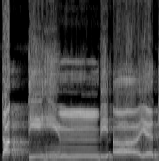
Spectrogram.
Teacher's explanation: میم ساکن کے بعد حرف با آ رہا ہے، یہاں پر جو ہے اخفاء شفوی ہوگا، یہاں پر بھی جو ہے غنہ کر کے پڑھنا ہے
